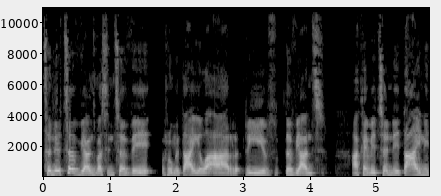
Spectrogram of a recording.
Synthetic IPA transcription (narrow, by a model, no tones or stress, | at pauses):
tʰənɨrtʰəvjantʰmasɨntʰəvɨr̥ʊŋədajlˠa̰arriːvd̥əvjantʰ | a̰khɛvɨ̥tʰənɨdajni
